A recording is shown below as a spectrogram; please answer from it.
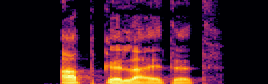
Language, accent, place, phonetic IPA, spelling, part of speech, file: German, Germany, Berlin, [ˈapɡəˌlaɪ̯tət], abgeleitet, verb, De-abgeleitet.ogg
- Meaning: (verb) past participle of ableiten; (adjective) 1. derived 2. derivative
